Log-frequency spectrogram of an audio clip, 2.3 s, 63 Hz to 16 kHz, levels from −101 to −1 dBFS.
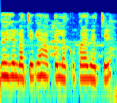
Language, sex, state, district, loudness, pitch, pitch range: Bengali, female, West Bengal, Alipurduar, -14 LUFS, 245 Hz, 235-265 Hz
